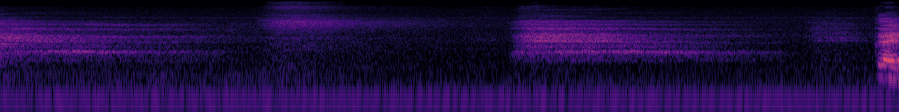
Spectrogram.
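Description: Deep, slow breaths during a held yoga squat with elbows inside the knees and palms pressed together, a few soft airy exhales spaced several seconds apart, quiet and close, with a sharper breath at the very end.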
